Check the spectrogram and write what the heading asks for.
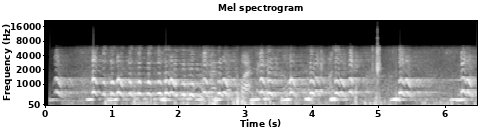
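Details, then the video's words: A siamang at Riverbanks Zoo, Columbia, South Carolina, gives a rapid series of loud, hoarse barks, strong and repeated without pause. "Barking Siamang"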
